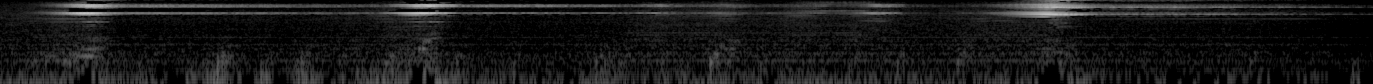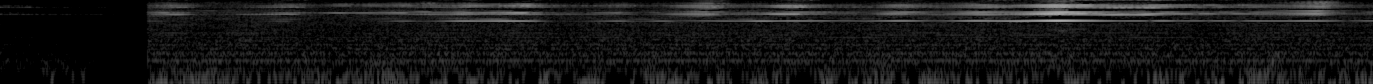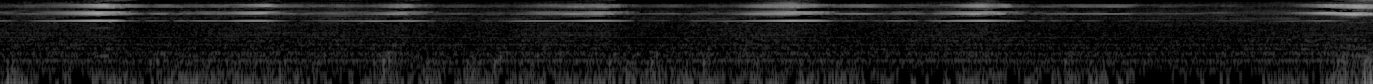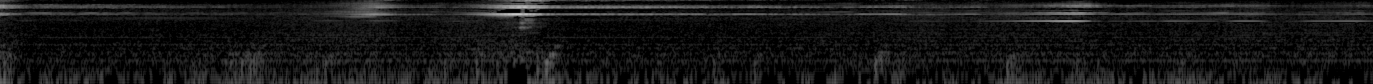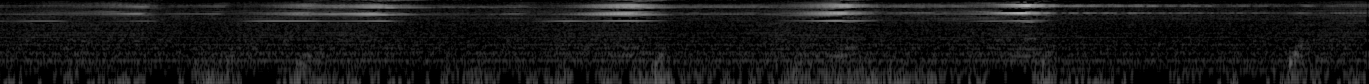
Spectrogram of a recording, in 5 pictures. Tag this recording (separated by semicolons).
ambiance; cinema; cinematic; controlled-feedback; electric; feedback; high-pitched; lord-of-the-rings; metal; metal-object; metal-ring; mic-system; noise; object-of-power; outer-space; power; ring-of-power; sci-fi; space; static; the-nine-rings; the-one-ring; the-ring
